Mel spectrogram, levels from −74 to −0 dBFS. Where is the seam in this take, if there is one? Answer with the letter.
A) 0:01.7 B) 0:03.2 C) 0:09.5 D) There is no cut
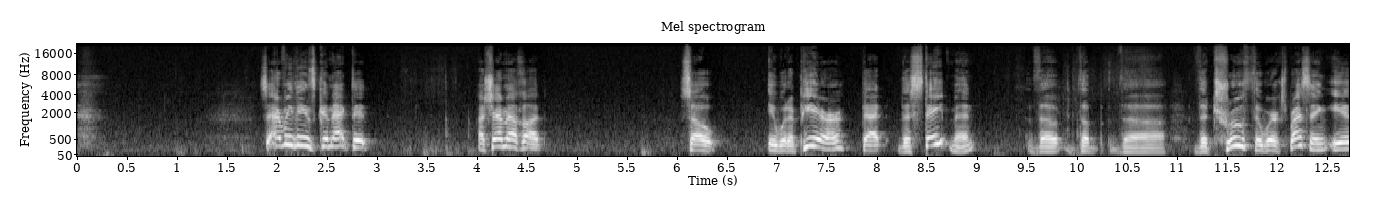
C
